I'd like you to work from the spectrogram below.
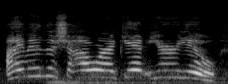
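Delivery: high-pitched yell from the shower; retold scream. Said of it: "and I, I screamed".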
